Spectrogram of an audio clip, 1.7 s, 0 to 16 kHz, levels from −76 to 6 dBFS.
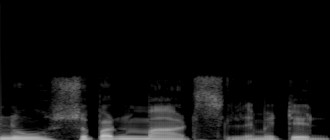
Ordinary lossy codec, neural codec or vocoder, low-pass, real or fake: none; none; 7.2 kHz; real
